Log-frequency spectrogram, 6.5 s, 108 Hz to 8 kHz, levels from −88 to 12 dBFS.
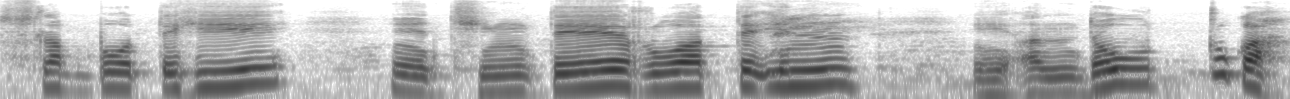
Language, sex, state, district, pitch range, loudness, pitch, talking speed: Mizo, male, Mizoram, Aizawl, 145-190 Hz, -19 LUFS, 170 Hz, 140 wpm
